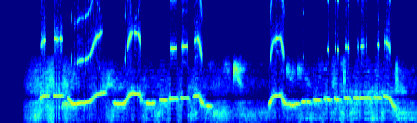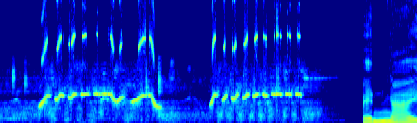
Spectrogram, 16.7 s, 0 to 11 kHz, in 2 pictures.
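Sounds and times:
racket-tailed drongo melodious call: 0.8s - 4.1s, 5.4s - 8.0s, 9.2s - 11.6s, 12.6s - 14.4s
speech: 15.6s - 16.6s.

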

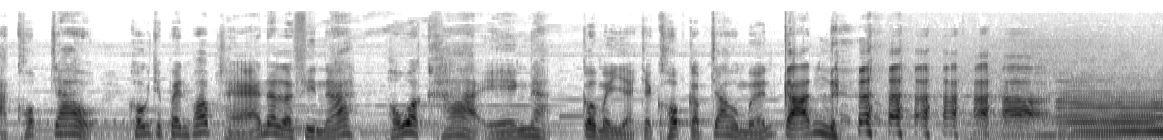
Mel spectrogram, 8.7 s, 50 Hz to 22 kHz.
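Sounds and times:
speech: 0.0s - 8.4s
laughter: 6.2s - 8.1s
calf mooing: 7.6s - 8.7s.

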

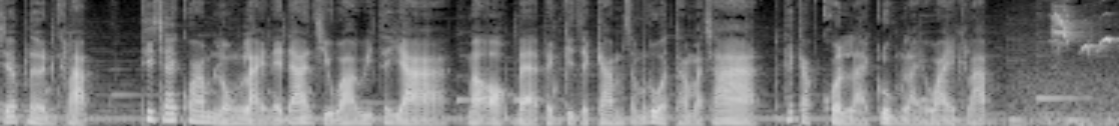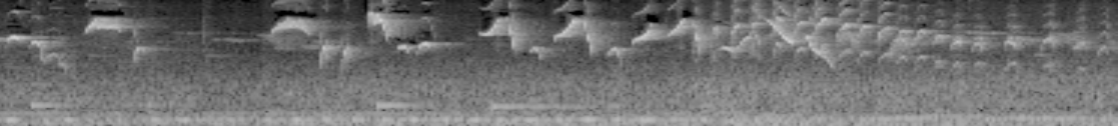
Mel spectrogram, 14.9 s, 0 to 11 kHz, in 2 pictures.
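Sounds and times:
speech: 0.0s - 7.3s
oriental magpie-robin singing varied whistled phrases and chirps: 7.0s - 14.9s.

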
